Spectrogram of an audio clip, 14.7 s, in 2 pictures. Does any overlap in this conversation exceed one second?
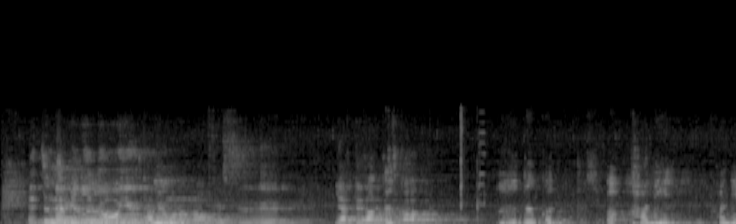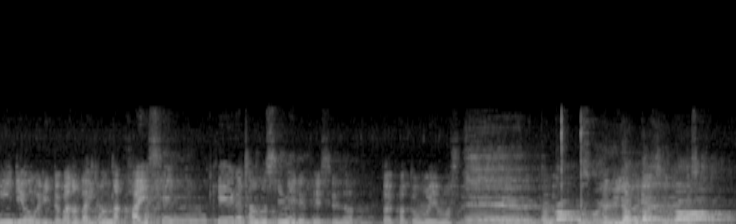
Yes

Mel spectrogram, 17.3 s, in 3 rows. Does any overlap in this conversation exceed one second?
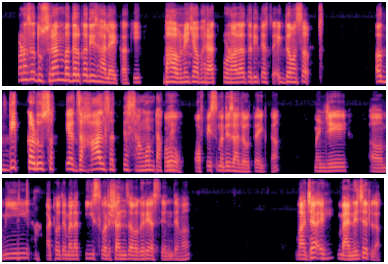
No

